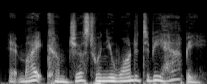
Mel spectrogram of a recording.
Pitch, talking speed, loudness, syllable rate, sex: 150 Hz, 290 wpm, -16 LUFS, 6.2 syllables/s, male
